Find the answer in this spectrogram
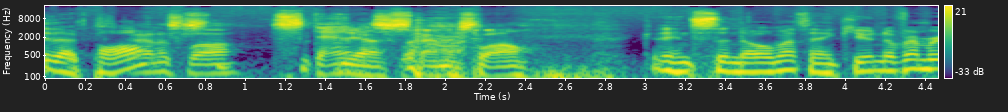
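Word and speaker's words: Stanislaus: do you say that Paul Stanis La Stanis Stanis law in Sonoma thank you November 18 my birthday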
